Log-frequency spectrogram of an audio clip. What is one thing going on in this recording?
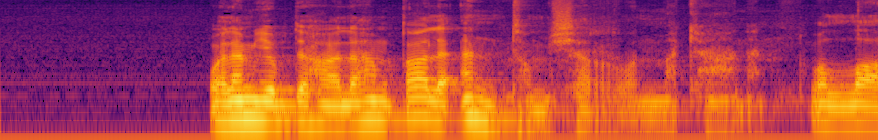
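A man speaks with emphasis into a microphone, heard through a loudspeaker.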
